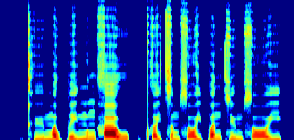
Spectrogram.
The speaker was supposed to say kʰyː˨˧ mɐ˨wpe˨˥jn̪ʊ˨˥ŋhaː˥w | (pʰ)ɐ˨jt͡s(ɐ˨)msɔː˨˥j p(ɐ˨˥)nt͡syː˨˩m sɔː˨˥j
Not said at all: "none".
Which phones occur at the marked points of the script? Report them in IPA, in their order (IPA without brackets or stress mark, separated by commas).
pʰ, ɐ˨˩, ɐ˨˥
